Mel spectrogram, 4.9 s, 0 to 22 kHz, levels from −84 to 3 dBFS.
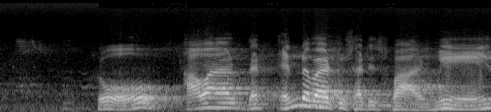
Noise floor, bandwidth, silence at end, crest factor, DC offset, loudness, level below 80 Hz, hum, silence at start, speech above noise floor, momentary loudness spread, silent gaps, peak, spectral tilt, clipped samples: -51 dBFS; 19.5 kHz; 0 s; 20 dB; under 0.1%; -23 LUFS; -58 dBFS; none; 0.65 s; 28 dB; 9 LU; none; -4 dBFS; -7.5 dB/octave; under 0.1%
